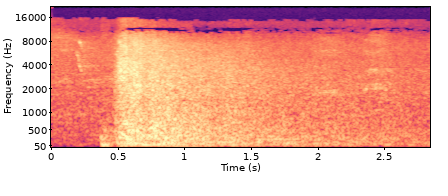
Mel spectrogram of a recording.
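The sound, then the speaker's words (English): A missile is intercepted overhead above Dubai: one sudden, heavy explosion lands with a sharp thump, then rolls on as a broad, deep rumble that slowly fades. “So that was the sound of missiles overhead being intercepted.”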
